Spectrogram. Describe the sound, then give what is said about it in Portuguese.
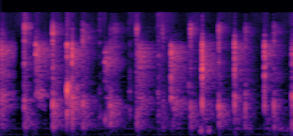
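A round of applause from a group, with many sharp hand claps overlapping in a dense, irregular patter that stays fairly steady for the whole stretch, with no voices over it. “salve de palmas para.”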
